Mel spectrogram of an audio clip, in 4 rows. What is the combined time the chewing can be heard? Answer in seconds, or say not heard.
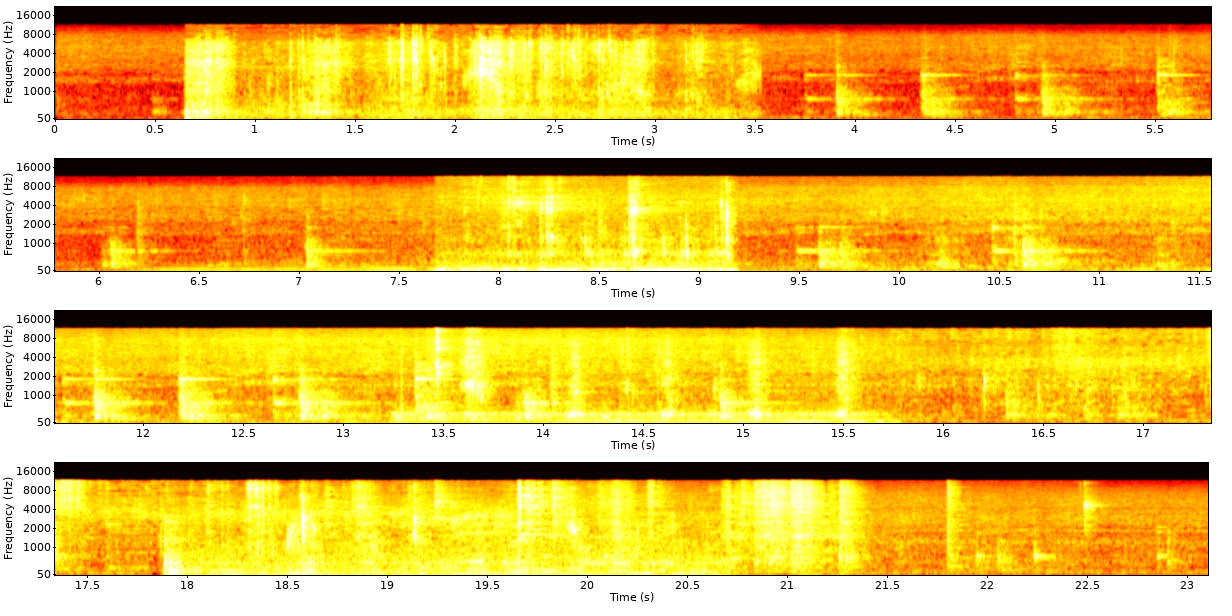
10 s.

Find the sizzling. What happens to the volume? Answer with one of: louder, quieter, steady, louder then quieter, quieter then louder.
louder then quieter.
